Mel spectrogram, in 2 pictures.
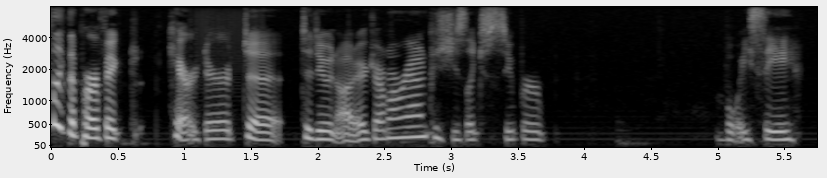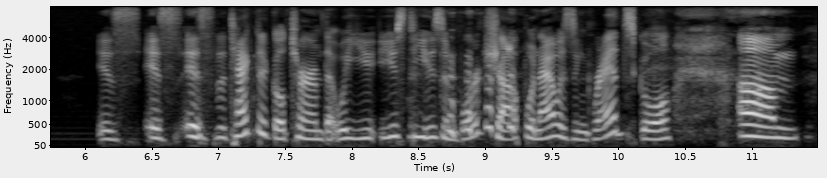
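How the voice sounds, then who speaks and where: A woman's voice: mid-range voice, no room sound, studio quality. A young woman co-hosting a podcast, chatting casually in a giggly, slangy, sweary way. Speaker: podcast co-host. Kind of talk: casual chat about an audio drama.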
